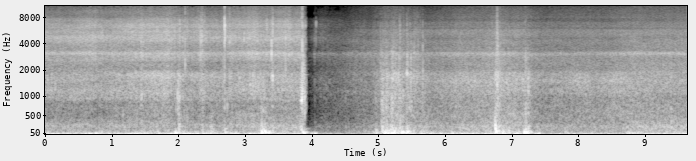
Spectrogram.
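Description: Whitewater rapids rushing loudly, with repeated splashes and heavy thumps of water. About four seconds in the sound turns suddenly muffled for about a second before the rush returns.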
